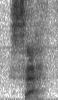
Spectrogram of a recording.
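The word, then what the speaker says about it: Sethe: The idea is that Seth, S-E-T-H-E, I pronounce it Seth, it might be Sethi.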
